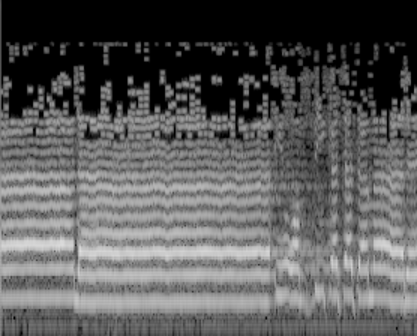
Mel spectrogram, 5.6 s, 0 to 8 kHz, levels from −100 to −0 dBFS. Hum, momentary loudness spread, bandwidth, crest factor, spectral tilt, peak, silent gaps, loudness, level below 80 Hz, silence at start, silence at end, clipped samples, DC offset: none; 8 LU; 5.8 kHz; 12 dB; -9.5 dB/octave; -10 dBFS; none; -22 LUFS; -64 dBFS; 0 s; 0 s; under 0.1%; under 0.1%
